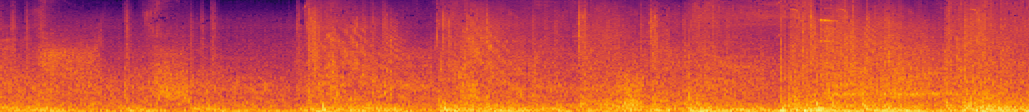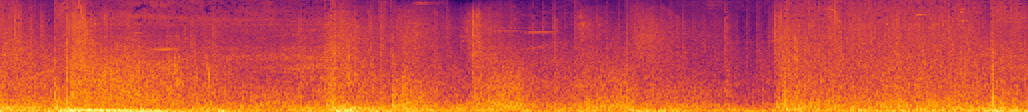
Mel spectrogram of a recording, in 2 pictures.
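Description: Loud, dense rumbling explosions and bursts from a generator bank being destroyed in the sci-fi space combat game Chorus, sustained booms rolling continuously under heavy low-end noise.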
